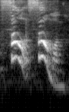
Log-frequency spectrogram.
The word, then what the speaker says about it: salmon: So we call it salmon. So we had friends and they laughed at us so hard. all the time. And we learned the beauty of silent L.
